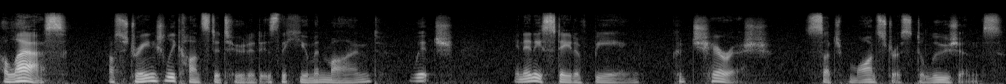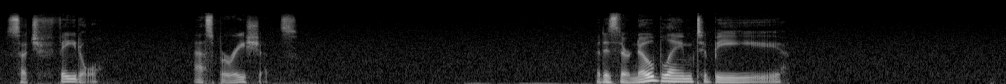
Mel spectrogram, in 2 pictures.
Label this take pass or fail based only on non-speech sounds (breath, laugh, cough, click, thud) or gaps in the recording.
pass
